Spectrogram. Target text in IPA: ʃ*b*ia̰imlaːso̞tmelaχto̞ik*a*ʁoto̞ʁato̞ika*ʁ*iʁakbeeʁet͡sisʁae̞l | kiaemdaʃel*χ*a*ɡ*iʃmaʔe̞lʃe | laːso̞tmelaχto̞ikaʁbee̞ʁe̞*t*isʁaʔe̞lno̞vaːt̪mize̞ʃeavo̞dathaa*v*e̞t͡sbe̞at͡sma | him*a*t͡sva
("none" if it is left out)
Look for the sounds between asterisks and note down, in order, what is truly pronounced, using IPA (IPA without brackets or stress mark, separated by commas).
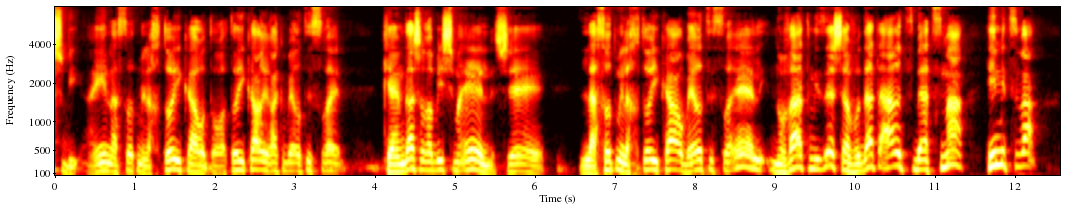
b, a, ʁ, ʁ, b, t͡s, ʁ, i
